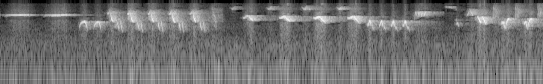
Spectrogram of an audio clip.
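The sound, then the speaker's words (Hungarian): A male common nightingale sings loudly as evening approaches, pouring out varied phrases of whistles, rapid trills and repeated chirping notes in quick succession, with no voices present. “Közeleg az este, a hím fülemüle szervezete tel is telett tesztoszteronnal tojó társaságra vágyik, és ennek bizony hangot is ad.”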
